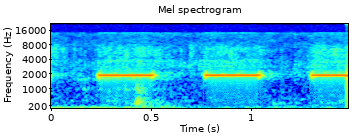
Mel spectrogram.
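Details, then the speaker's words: 1998 Mitsubishi Eclipse GS with manual clutch, not starting after being parked over a week: three clean high beeps at key-on, the normal warning chime, before cranking gives only a starter relay click. "put on my key turn it on you hear the beep there"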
